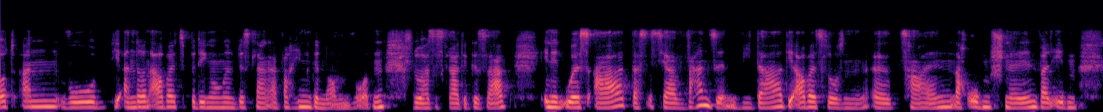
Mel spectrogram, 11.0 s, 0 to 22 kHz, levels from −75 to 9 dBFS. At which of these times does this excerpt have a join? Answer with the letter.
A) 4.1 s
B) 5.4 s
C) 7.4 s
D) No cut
A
